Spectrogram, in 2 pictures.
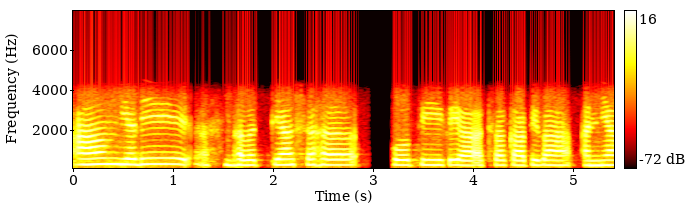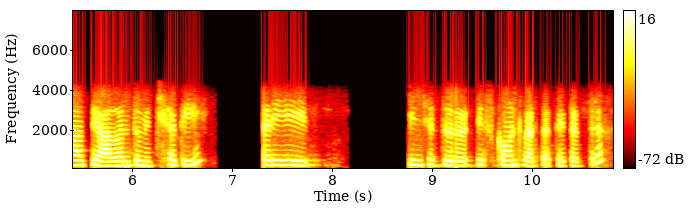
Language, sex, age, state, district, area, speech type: Sanskrit, female, 18-30, Telangana, Medchal, urban, conversation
